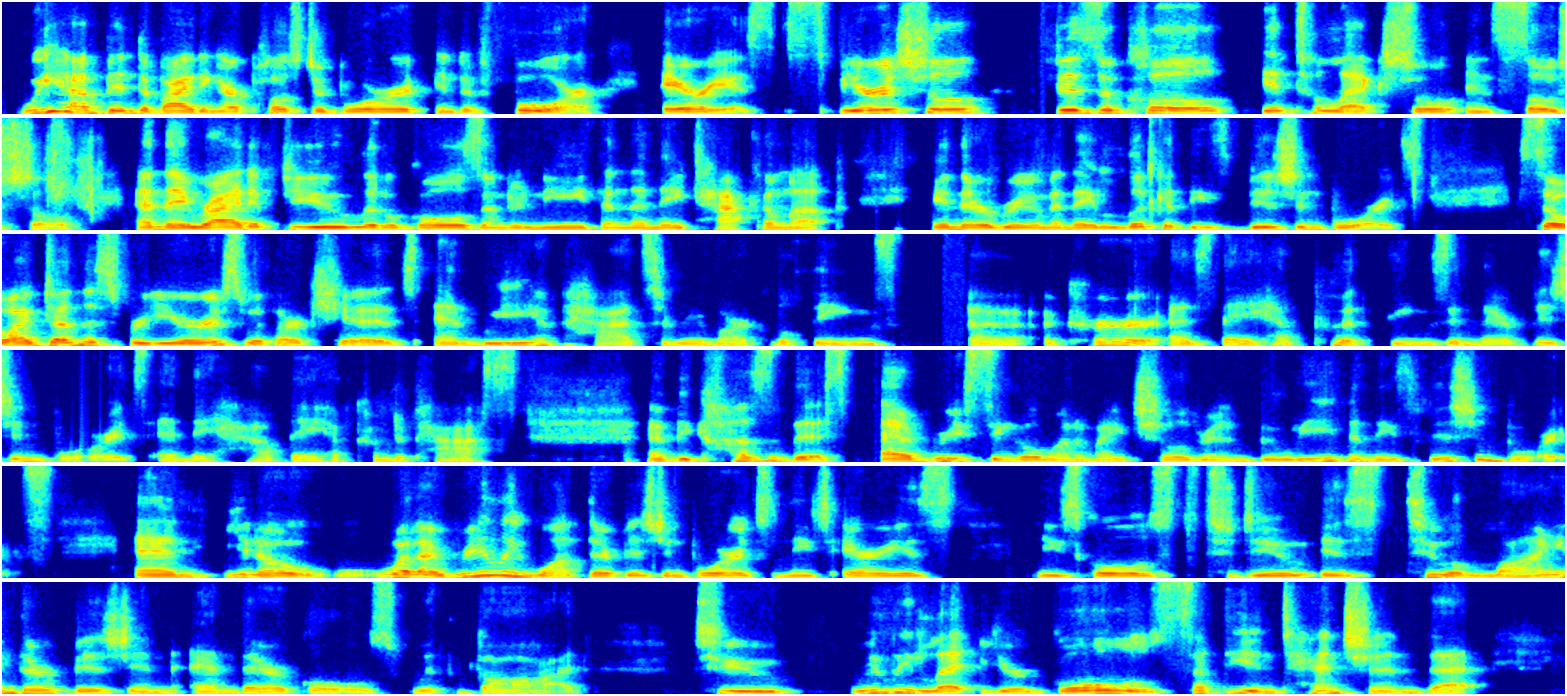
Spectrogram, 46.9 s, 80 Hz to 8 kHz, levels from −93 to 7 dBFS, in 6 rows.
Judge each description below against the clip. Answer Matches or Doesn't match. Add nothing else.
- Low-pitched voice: Doesn't match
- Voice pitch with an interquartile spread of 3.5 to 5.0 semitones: Matches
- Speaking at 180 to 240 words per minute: Doesn't match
